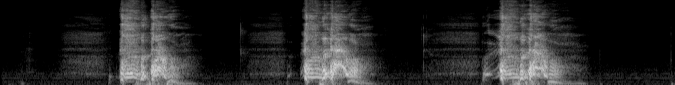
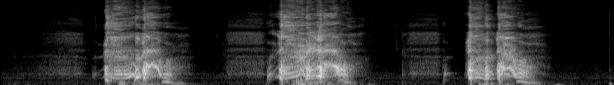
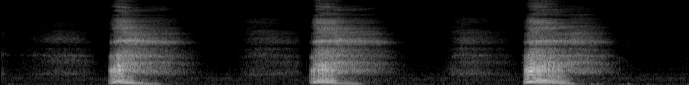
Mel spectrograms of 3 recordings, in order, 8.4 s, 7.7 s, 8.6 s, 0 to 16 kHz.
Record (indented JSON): {
  "cough_length": "8.4 s",
  "cough_amplitude": 28794,
  "cough_signal_mean_std_ratio": 0.41,
  "three_cough_length": "7.7 s",
  "three_cough_amplitude": 32768,
  "three_cough_signal_mean_std_ratio": 0.43,
  "exhalation_length": "8.6 s",
  "exhalation_amplitude": 13155,
  "exhalation_signal_mean_std_ratio": 0.35,
  "survey_phase": "beta (2021-08-13 to 2022-03-07)",
  "age": "45-64",
  "gender": "Male",
  "wearing_mask": "No",
  "symptom_cough_any": true,
  "symptom_change_to_sense_of_smell_or_taste": true,
  "smoker_status": "Never smoked",
  "respiratory_condition_asthma": false,
  "respiratory_condition_other": false,
  "recruitment_source": "REACT",
  "submission_delay": "2 days",
  "covid_test_result": "Negative",
  "covid_test_method": "RT-qPCR",
  "influenza_a_test_result": "Unknown/Void",
  "influenza_b_test_result": "Unknown/Void"
}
